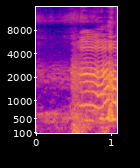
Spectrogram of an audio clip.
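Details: Baby girl crying at an injection: a soft whimper, then a brief, rising, high-pitched wail; an infant crying in distress.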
